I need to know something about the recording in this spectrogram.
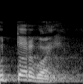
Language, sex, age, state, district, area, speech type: Goan Konkani, male, 60+, Goa, Canacona, rural, spontaneous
